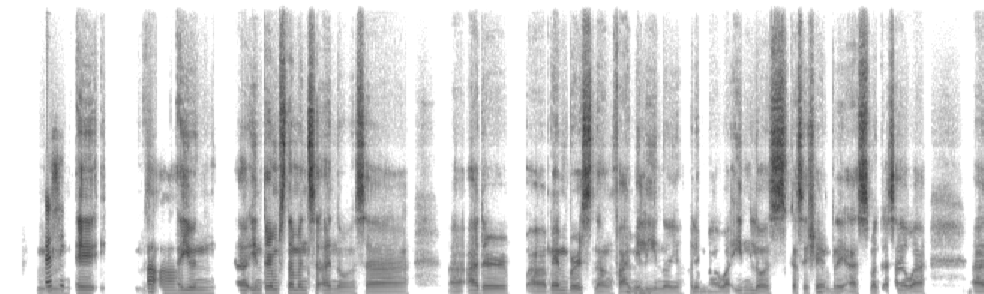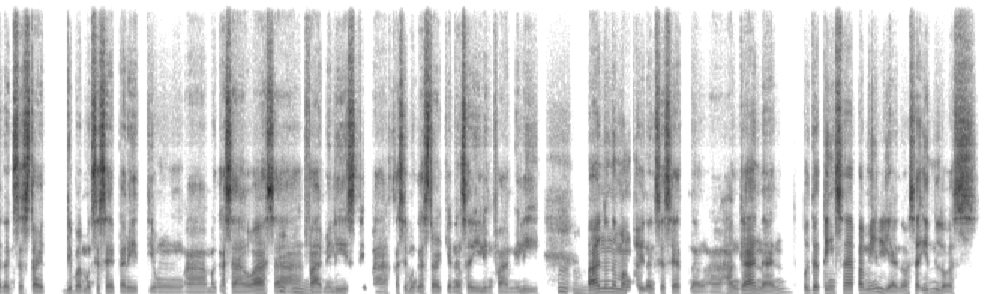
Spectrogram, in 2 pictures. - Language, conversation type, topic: Filipino, podcast, Paano ninyo pinapangalagaan ang relasyon ninyong mag-asawa?
- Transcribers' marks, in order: none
